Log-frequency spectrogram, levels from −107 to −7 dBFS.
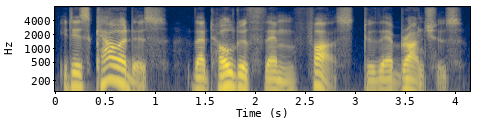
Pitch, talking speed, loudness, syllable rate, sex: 105 Hz, 145 wpm, -19 LUFS, 4.0 syllables/s, male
